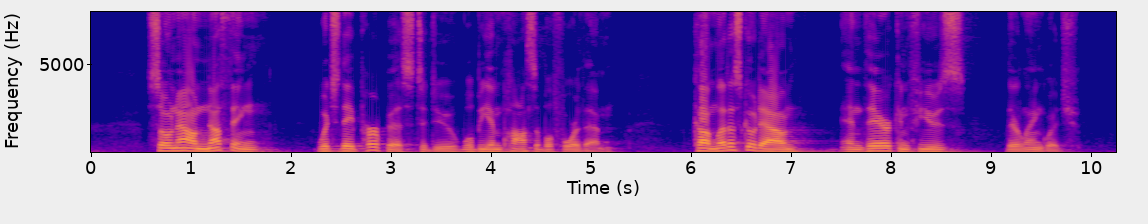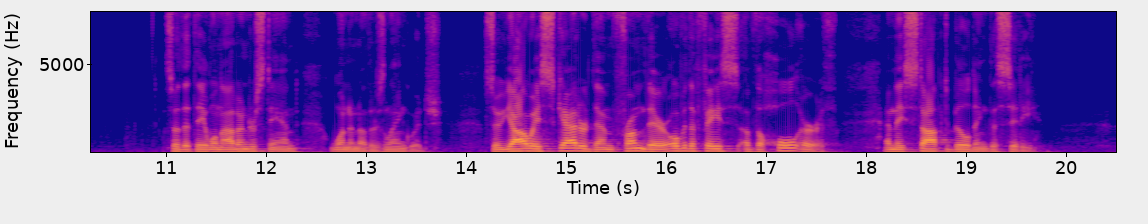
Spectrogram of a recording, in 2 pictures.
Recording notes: recorded on Sunday, April 30th, 2023, at the weekly worship gathering of Cross & Crown Church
